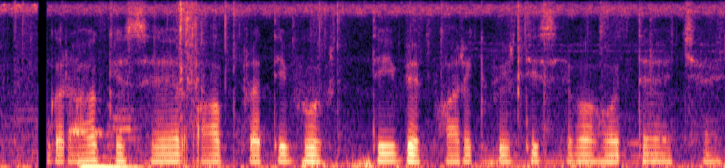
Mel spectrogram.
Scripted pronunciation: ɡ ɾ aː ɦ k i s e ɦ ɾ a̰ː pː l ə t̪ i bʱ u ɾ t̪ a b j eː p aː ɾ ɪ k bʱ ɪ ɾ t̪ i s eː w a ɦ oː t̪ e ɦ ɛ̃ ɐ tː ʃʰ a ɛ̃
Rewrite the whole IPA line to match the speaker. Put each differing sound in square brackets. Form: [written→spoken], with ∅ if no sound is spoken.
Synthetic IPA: ɡ ɾ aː ɦ k [i→e] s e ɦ ɾ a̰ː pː [l→ɾ] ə t̪ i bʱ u ɾ t̪ [a→i] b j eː p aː ɾ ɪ k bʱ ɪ ɾ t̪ i s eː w a ɦ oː t̪ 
